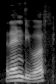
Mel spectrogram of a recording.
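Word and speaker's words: rendezvous: इसके मैं आपको प्रोनाउंस भी कर देता हूँ, रेंडिवस। तो मैंने आपको प्रोनाउंस कर दिया है, आपको बस ये याद कर लेना है।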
